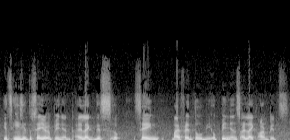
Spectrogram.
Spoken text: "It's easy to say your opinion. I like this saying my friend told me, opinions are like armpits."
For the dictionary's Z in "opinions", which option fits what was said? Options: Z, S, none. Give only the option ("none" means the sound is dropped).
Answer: S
